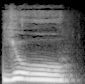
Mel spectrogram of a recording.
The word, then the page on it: yore: English; British English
